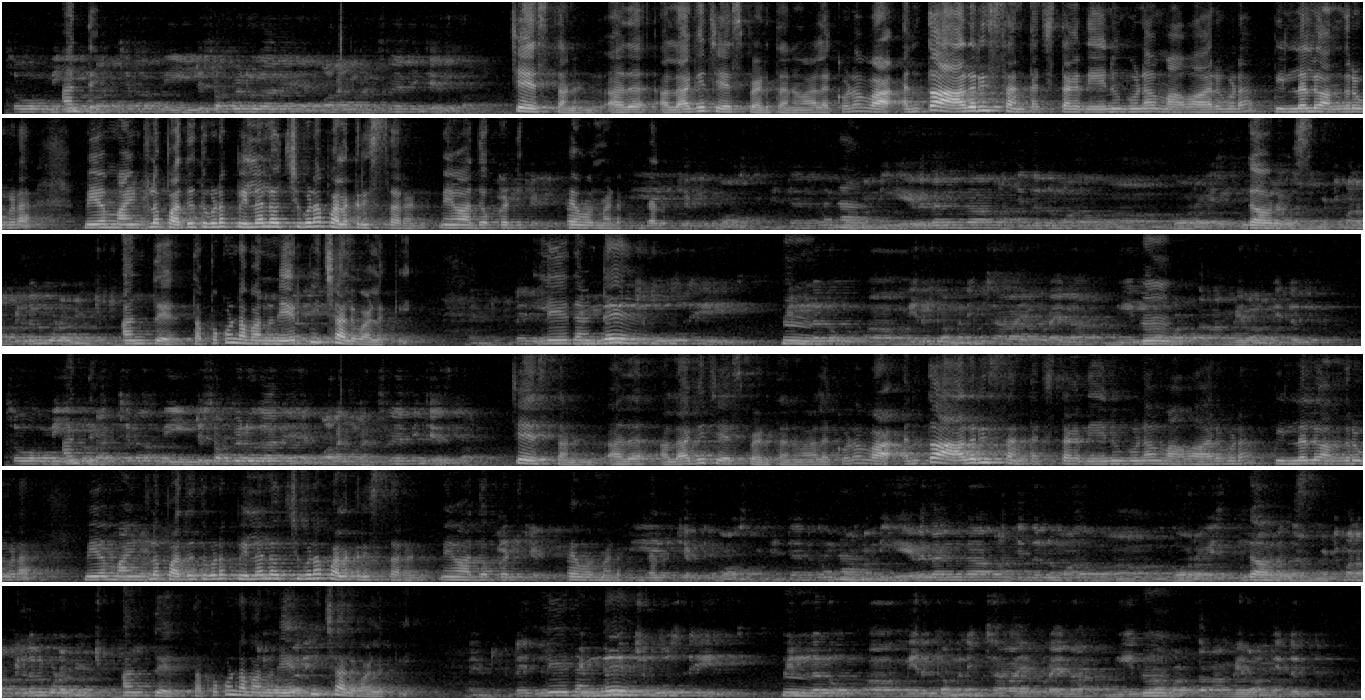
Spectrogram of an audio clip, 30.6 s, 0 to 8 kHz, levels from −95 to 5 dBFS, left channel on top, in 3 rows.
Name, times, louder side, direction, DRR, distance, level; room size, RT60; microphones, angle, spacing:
voice 1, 0.0-3.6 11.0-11.4 13.8-14.2 14.8-21.4 22.4-22.8 23.9-24.4 24.7-25.9 26.3-30.1, right 1 dB, 25° right, 1 dB, 7.6 m, -44 dB
voice 2, 3.8-14.0 14.4-15.2 16.5-16.7 19.5-19.9 21.3-23.5 24.4-25.2 26.2-26.6 28.9-29.3, left 4 dB, 90° left, 12 dB, 1.1 m, -35 dB
29.0 x 24.5 x 6.5 m, 1.2 s
head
